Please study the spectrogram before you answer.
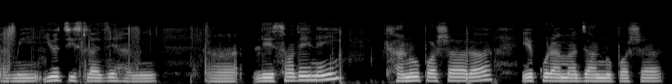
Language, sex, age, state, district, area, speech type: Nepali, female, 45-60, West Bengal, Jalpaiguri, rural, spontaneous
